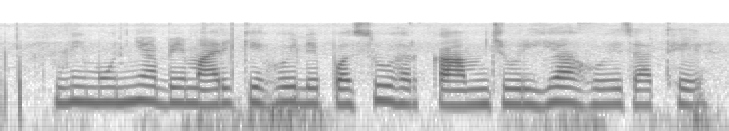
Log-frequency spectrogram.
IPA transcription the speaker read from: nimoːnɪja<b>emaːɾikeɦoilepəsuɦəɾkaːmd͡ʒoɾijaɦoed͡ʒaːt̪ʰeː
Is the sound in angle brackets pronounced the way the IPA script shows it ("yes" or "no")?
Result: yes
